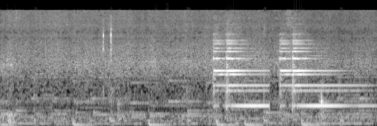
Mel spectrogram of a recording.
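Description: Amaranth greens and moong dal stir-frying over a high flame, with a steady sizzle, bursts of scraping and clinking from stirring in the pan, and no talk.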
